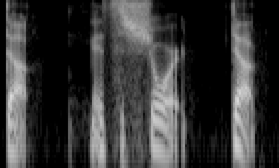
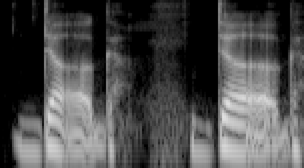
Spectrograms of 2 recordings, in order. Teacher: when the last consonant in the word is voiced, meaning you have sound here, then the vowel gets a little longer. When the last consonant in the word is voiceless, meaning no vibration, the vowel gets a little shorter.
